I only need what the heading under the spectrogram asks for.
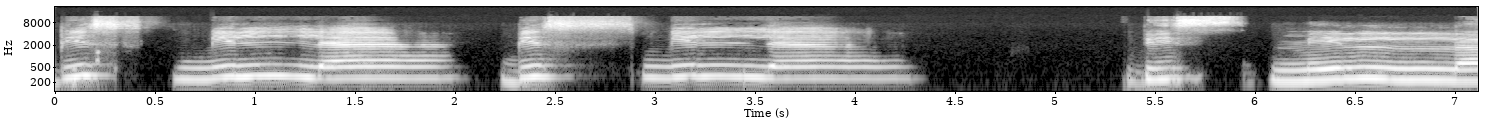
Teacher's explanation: अल्लाह का लाम बारीक पढ़ना है, अल्लाह के लाम से पहले जेर आएगी तो ये बारीक होगी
